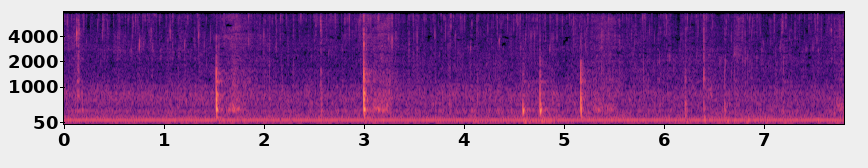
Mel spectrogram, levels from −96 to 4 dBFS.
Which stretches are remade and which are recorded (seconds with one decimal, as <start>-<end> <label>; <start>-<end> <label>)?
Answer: 0.0-7.8 remade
